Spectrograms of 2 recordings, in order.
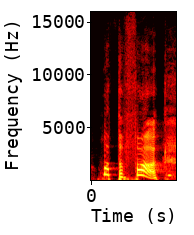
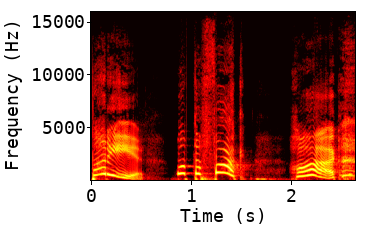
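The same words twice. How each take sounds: First: Lightly voiced little boy blurting it out high; imitating toddler. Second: High mock-exasperated scold on fuck; exasperated mom. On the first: Mom quoting her small son's swear, lightly voiced and higher. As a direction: mimic the kid's cheerful swear, what said brightly. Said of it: "'cause he's just saying". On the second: Mom telling her son Hawk off, high mock exasperation. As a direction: playfully scold the toddler in disbelief. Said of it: "And I'm like".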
